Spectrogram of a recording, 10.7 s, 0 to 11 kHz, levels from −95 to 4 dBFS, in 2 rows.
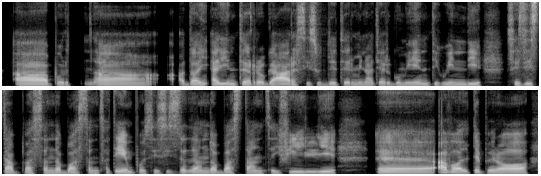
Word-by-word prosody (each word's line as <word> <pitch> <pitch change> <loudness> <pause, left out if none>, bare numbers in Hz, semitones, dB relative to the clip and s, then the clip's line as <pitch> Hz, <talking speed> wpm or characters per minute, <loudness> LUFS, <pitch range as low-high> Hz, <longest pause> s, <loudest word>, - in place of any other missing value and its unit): a 185 0 +7
por 175 0 -6 0.3
a 170 -3 0 0.2
ad 190 - -7
ai 185 0 +2
a 195 - +2
interrogarsi 180 -1 +2
su 175 - -3
determinati 170 +1 -6
argomenti, 170 +1 -5
quindi 170 0 -4 0.2
se 180 - -6
si 180 0 -2
sta 170 -1 +5
passando 165 +1 -4
abbastanza 160 -1 -4
tempo, 180 -1 +2
se 170 - -9
si 160 - -4
sta 170 +3 -2
dando 170 0 -2
abbastanza 165 0 -3
ai 160 - -9
figli; 180 0 -1 0.4
ehm, 180 -1 +4
a 225 - +6
volte 185 +1 +2
però 175 +1 +4
175 Hz, 155 wpm, -24 LUFS, 165-180 Hz, 0.4 s, a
